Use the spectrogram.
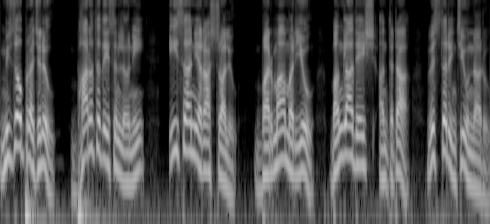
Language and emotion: Telugu, neutral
